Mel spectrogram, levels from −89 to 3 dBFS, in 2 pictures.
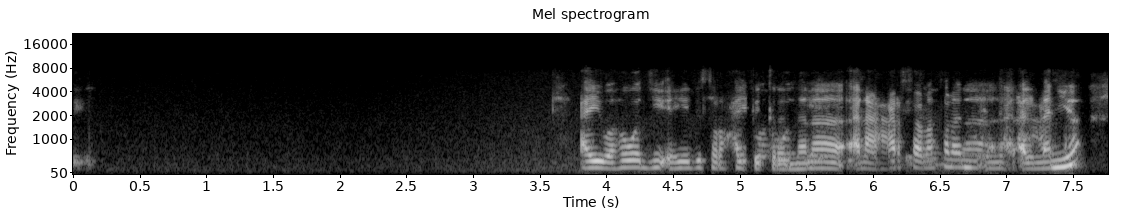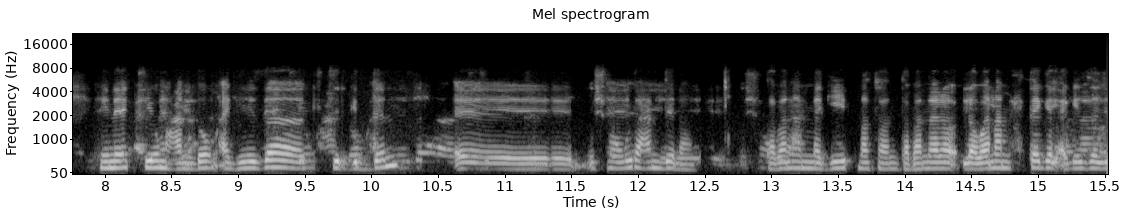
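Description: A faint echo leak opens the clip from 0.0 to 0.19 s, and the leak returns from 4.75 to 7.47 s, 7.81 to 11.37 s, 11.76 to 13.86 s and 14.39 s to the end. A delayed copy of the speech trails about 1.13 s behind, roughly 10 dB below the direct sound in most stretches, weaker near 12 to 14 s. This is likely a far-end loudspeaker pickup that the echo canceller failed to suppress.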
